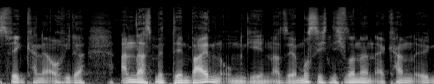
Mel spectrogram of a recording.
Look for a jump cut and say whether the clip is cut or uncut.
cut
